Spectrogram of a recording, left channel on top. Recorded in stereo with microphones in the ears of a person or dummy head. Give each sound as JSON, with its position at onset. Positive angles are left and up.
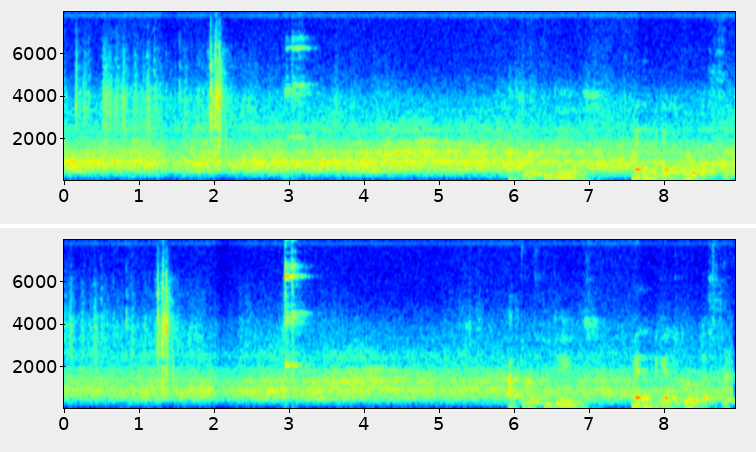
{"t": 2.9, "sound": "a clink", "side_deg": -65, "distance_m": 4.5}
{"t": 5.9, "sound": "a man speaking", "side_deg": -30, "distance_m": 7.5}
